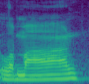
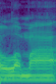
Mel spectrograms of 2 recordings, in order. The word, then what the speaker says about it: Le Mans: So am I pronouncing, is it Le Mans? Yeah. Or Le Mans? I say Le Mans. I'm probably... Look, we're American, so we can say it the American way.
